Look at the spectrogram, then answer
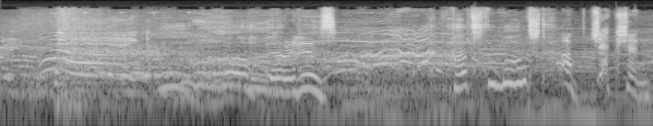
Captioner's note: courtroom gasps and screams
